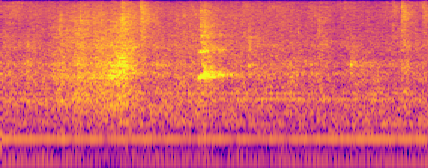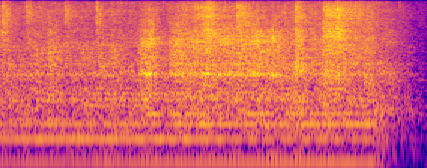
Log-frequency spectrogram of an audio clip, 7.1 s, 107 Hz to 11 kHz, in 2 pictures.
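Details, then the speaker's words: Garage door opener after quieting fix (new rollers): steady low motor hum, door rolling smoothly with no squeal or scraping, stops cleanly; meter reads 81 peak, 58 average, average down 12 dB and peak down 9; normal operation. "So the average lowered by 12 and the peak lowered by 9, but it is a significant difference in here. You can hear a significant difference in the sound."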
